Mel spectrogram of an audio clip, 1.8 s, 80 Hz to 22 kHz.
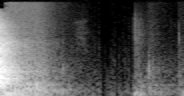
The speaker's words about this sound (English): And then we'll clap sync in 3, 2, 1.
